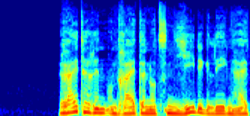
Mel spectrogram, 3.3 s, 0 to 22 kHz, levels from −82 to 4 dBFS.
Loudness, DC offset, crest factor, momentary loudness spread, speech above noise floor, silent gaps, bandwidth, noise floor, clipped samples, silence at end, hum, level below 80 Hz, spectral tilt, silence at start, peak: -12 LUFS; under 0.1%; 12 dB; 2 LU; 62 dB; none; 16 kHz; -73 dBFS; under 0.1%; 0 s; none; -38 dBFS; -6.5 dB/octave; 0.8 s; 0 dBFS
